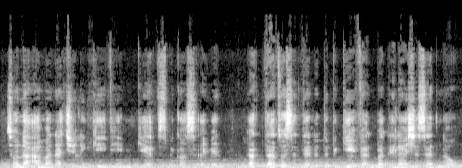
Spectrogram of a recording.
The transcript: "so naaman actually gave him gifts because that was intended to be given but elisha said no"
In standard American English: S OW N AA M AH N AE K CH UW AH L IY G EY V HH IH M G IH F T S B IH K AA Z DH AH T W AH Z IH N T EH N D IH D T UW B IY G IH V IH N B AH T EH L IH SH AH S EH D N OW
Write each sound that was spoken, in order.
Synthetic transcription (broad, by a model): S OW N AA M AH N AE CH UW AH L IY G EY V HH IH M G IH F T S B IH K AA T DH AH T W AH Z IH N T EH N D IH D T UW B IY G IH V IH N B AH T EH L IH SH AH S EH D N OW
